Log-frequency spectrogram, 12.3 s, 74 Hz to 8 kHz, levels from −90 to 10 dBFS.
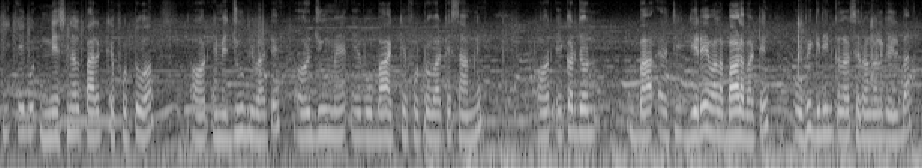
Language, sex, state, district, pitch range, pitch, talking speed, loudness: Bhojpuri, male, Uttar Pradesh, Deoria, 170-190 Hz, 175 Hz, 175 wpm, -21 LUFS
